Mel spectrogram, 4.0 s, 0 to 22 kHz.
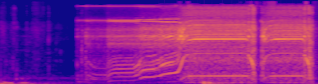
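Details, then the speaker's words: Makita DHP481 cordless drill after relubricating a bone-dry, rough-sounding gearbox and fixing a start-stop switch fault: winds up through a rising whine to a steady, smooth hum, no grinding; normal running. "Now, see what she runs like now. Listen to that. That's some difference. That's exactly what it was."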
